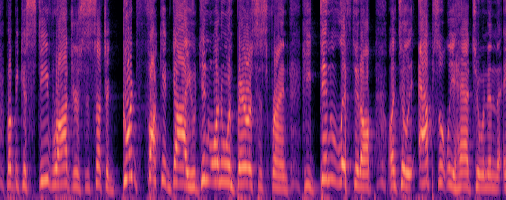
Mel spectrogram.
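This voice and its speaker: Excitable man recapping a movie. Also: high-pitched. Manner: rambling, animated storytelling with swearing. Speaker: movie reviewer. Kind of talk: excited, casual film recap.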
